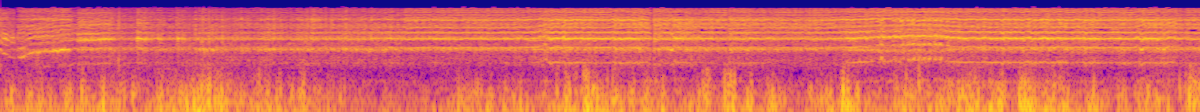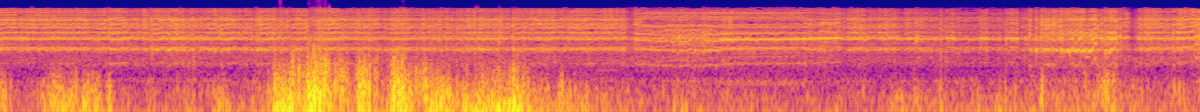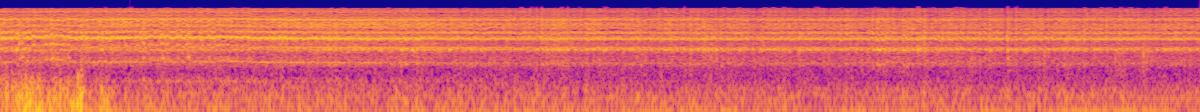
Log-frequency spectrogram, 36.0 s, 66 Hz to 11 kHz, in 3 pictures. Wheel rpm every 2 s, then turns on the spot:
140, 160, 160, 160, 160, 160, 160, 160, 160, 160, 160, 170, 160, 170, 160, 160, 160, 160.
none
